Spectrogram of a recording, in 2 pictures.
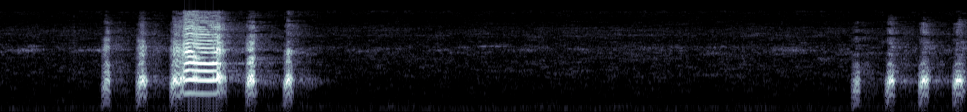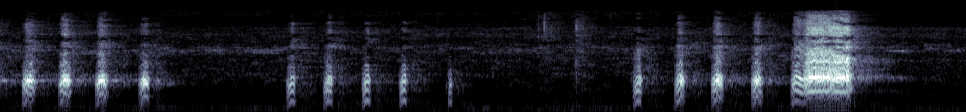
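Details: Female red junglefowl calling for a male partner in three bouts: clucks rising to a loud ragged squawk, a long even cluck series, then more clucks ending in another harsh squawk.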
